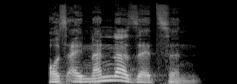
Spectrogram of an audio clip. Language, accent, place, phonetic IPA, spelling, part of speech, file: German, Germany, Berlin, [aʊ̯sʔaɪ̯ˈnandɐzɛt͡sn̩t], auseinandersetzend, verb, De-auseinandersetzend.ogg
- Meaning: present participle of auseinandersetzen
